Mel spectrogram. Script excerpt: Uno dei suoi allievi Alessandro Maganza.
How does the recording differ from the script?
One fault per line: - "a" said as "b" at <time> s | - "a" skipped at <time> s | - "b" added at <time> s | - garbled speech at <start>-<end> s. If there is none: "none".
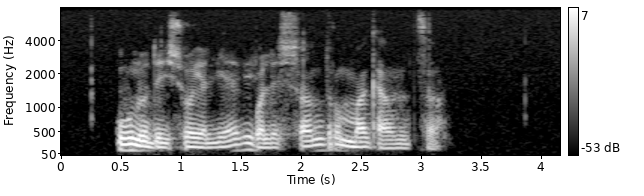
none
